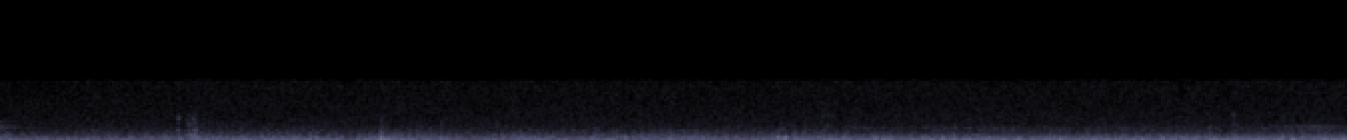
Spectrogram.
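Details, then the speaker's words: Car audio with USB car charger plugged in: steady low hum and hiss with no engine rhythm, noise returns when the charger is plugged in and goes when unplugged; ground loop noise from the charger. "so if I plug the car charger in here the noise is back wow so it's from the"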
